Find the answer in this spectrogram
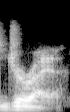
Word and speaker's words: Jariah: i say your name it's jariah mariah i'm gonna say dry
